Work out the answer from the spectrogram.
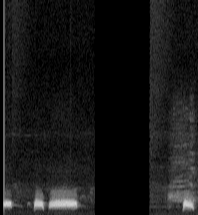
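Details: Spotted dove singing in a thổ sấm (thunder-like) voice style, with several song variations: short low coo, a doubled note, then a long sustained coo, pausing and resuming.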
